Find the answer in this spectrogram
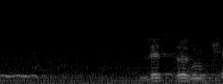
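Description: Operetta soundtrack: a held, wavering sung note fades out, then after a quiet pause come two short hooting notes near the end.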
